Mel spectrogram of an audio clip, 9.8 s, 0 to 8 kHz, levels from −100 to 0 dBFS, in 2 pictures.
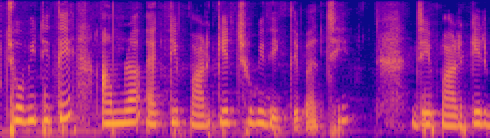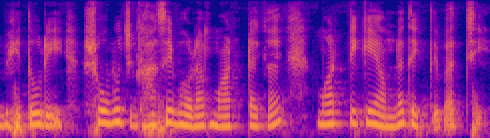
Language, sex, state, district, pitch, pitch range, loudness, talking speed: Bengali, female, West Bengal, Kolkata, 210 Hz, 190-230 Hz, -28 LUFS, 120 wpm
